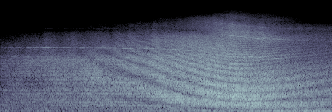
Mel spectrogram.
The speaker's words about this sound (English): I'm on a plane to Dubai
